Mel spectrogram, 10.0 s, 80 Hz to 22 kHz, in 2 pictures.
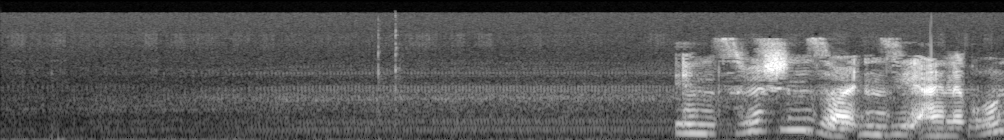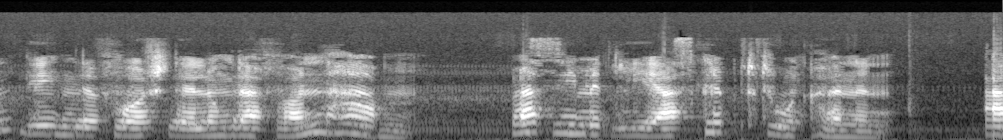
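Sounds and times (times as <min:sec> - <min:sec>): background hiss: 0:00.0 - 0:04.8
low hum: 0:00.0 - 0:10.0.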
